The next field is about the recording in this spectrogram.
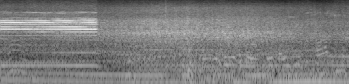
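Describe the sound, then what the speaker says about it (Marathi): Traffic rumbles steadily with engine noise from passing vehicles, loud and near, under a person speaking, on a road in Jammu and Kashmir. "गाड्या वगैरे पण जात आहेत"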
